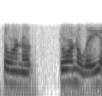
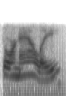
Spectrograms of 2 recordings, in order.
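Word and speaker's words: Thornalley: And this is Phil Thornally, although I think Kazem pronounced it Thornally. So perhaps that is proper pronunciation. He would know better than we.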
